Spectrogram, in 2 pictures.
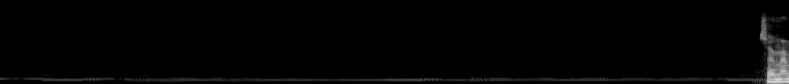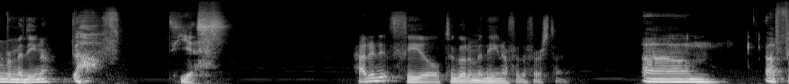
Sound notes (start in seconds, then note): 0.0 calm music; 8.6 sighs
